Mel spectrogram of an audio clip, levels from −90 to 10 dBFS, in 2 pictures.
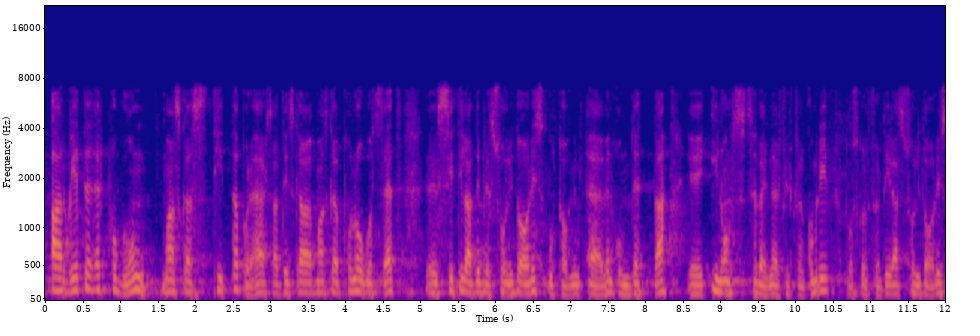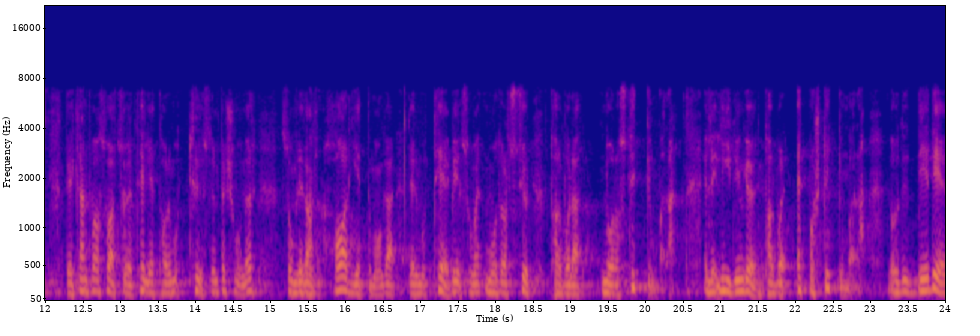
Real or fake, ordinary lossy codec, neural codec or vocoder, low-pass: fake; Opus, 32 kbps; codec, 16 kHz, 16 kbps, FunCodec, trained on LibriTTS, 50 frames a second; 7.2 kHz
